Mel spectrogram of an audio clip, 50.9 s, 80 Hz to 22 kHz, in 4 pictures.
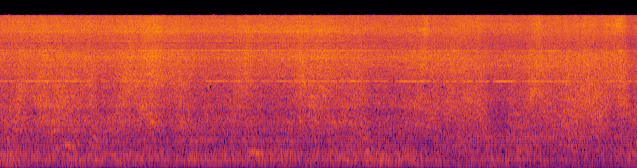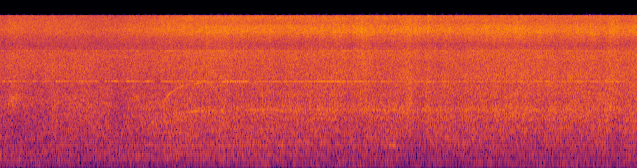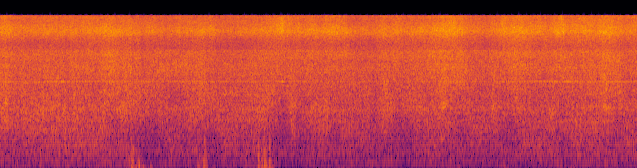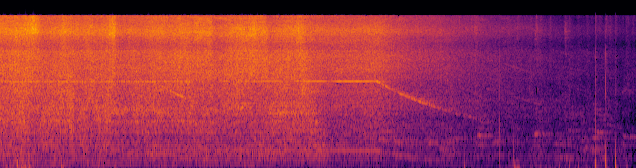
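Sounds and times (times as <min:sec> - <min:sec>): hand dryer blowing: 0:00.0 - 0:48.9.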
